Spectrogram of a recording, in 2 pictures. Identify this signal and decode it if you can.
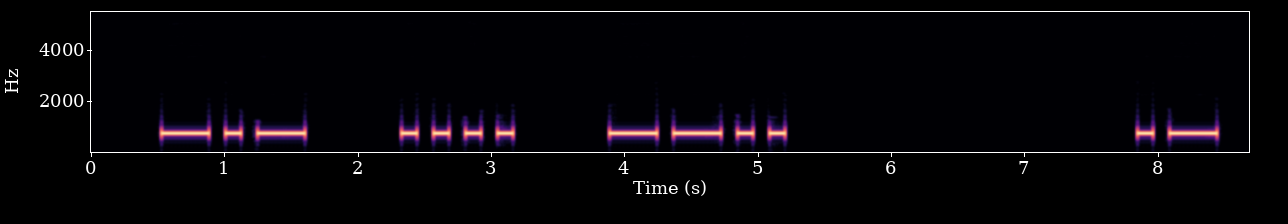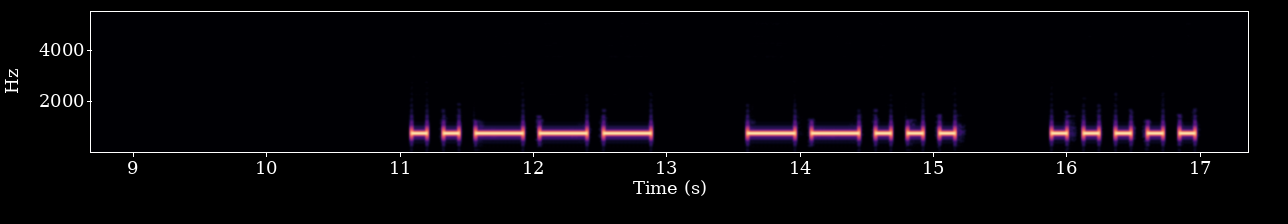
Morse code, heard as a keyed tone, about 10 wpm, spaced as for 7 wpm, 750 Hz. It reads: KHZ A 275
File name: arquivos / texto / texto 12 10ppm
